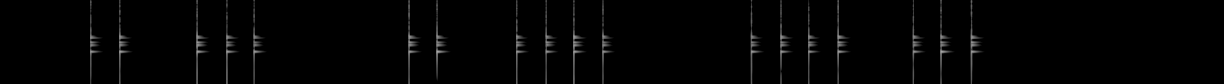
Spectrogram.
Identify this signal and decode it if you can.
Tap code, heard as taps on glass, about 4 knocks a second. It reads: HIS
